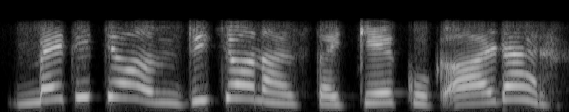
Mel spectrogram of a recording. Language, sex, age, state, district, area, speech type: Kashmiri, female, 30-45, Jammu and Kashmir, Budgam, rural, conversation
